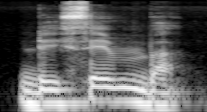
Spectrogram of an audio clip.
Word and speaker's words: December: যেহেতু আমরা আরটাকে সাইলেন্ট করতেছি, এই ক্ষেত্রে প্রত্যেকটা শেষে আরটা সাইলেন্ট থাকবে। সেপ্টেম্বর, সেপ্টেম্বর নট, সেপ্টেম্বর। October, October, October, October. নভেম্বর, নভেম্বর, নভেম্বর, নভেম্বর। ডিসেম্বর, ডিসেম্বর, ডিসেম্বর, ডিসেম্বর, ডিসেম্বর।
